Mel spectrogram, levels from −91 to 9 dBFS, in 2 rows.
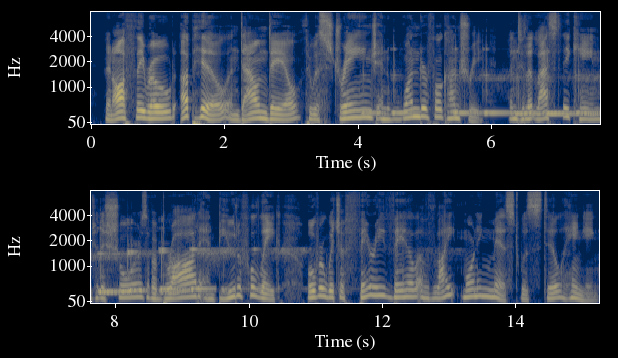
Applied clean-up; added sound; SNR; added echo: none; Marimba, xylophone; 11 dB; none.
